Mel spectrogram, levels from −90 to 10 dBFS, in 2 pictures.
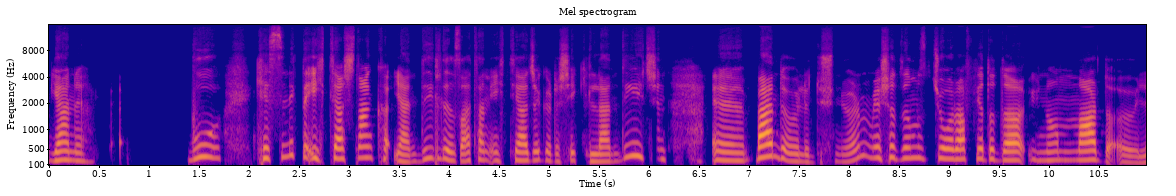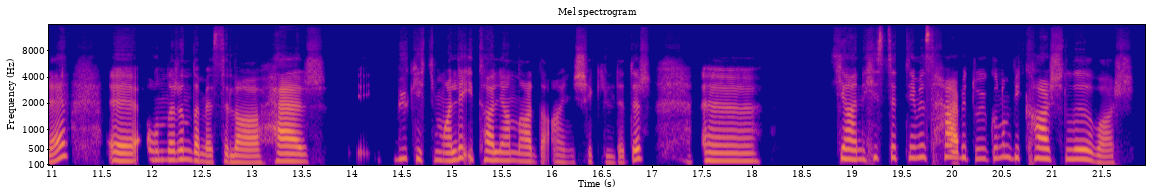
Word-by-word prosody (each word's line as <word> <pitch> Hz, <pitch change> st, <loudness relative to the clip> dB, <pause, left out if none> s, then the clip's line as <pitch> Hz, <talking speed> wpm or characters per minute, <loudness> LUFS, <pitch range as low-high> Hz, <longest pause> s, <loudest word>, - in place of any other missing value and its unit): yani, 215 Hz, -1 st, +2 dB, 1.0 s
bu 275 Hz, +3 st, -1 dB, 0.3 s
kesinlikle 295 Hz, +3 st, -2 dB
ihtiyaçtan 275 Hz, +2 st, +2 dB
ka -, -, -5 dB
yani, 180 Hz, +1 st, -2 dB
dil 260 Hz, +1 st, -5 dB
de 230 Hz, -4 st, +2 dB
zaten 205 Hz, +4 st, -2 dB
ihtiyaca 210 Hz, +1 st, -1 dB
göre 210 Hz, -4 st, -7 dB
şekillendiği 185 Hz, -, -2 dB
için, 250 Hz, -4 st, -8 dB, 0.5 s
eee, 210 Hz, -2 st, 0 dB
ben 295 Hz, +1 st, +10 dB
de 255 Hz, -, +1 dB
öyle 180 Hz, -4 st, -5 dB
düşünüyorum. 215 Hz, -, -8 dB
Yaşadığımız 275 Hz, 0 st, -2 dB
coğrafyada 250 Hz, -2 st, +1 dB
da 220 Hz, -1 st, +5 dB
Yunanlılar 220 Hz, 0 st, +3 dB
da -, -, -5 dB
öyle, 170 Hz, -, -1 dB, 0.4 s
eee, 200 Hz, -, +4 dB
onların 225 Hz, 0 st, -2 dB
da 205 Hz, -, +3 dB
mesela, 165 Hz, -2 st, 0 dB
her 190 Hz, +2 st, +5 dB
i 180 Hz, -, -16 dB, 0.5 s
büyük 255 Hz, +1 st, -6 dB
ihtimalle 220 Hz, +2 st, -1 dB
İtalyanlar 205 Hz, -, -1 dB
da -, -, -8 dB
aynı 160 Hz, -1 st, -11 dB
şekildedir. 165 Hz, +8 st, -4 dB, 0.5 s
Eee, 200 Hz, -1 st, -1 dB, 0.8 s
yani, 240 Hz, -2 st, +3 dB
hissettiğimiz 280 Hz, +1 st, -5 dB
her 300 Hz, -, +4 dB
bir 285 Hz, -, -6 dB
duygunun 270 Hz, +3 st, -8 dB
bir 280 Hz, -, -4 dB
karşılığı 245 Hz, -3 st, +2 dB
var. 155 Hz, -2 st, -6 dB
220 Hz, 125 wpm, -24 LUFS, 195-260 Hz, 1.0 s, ben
